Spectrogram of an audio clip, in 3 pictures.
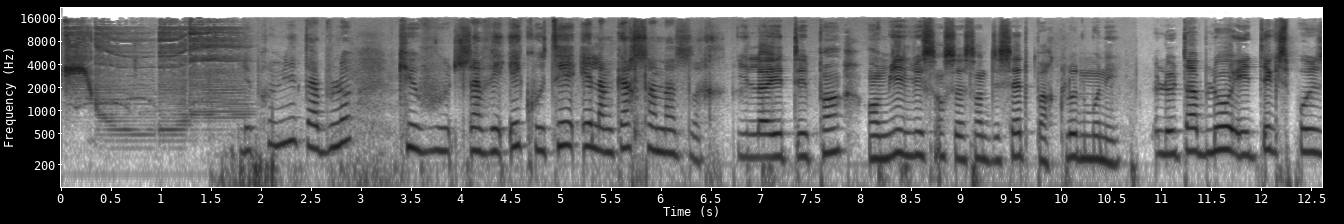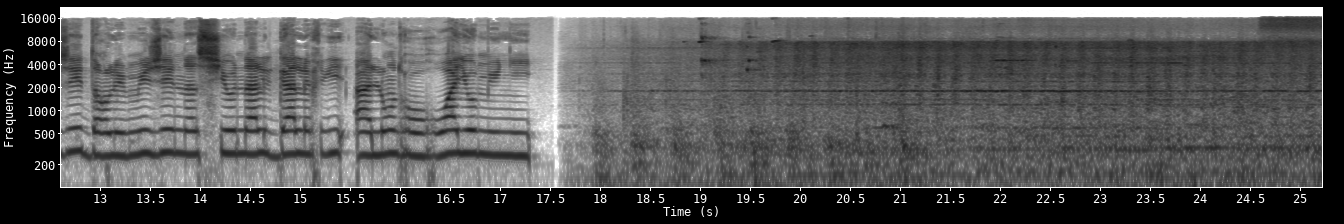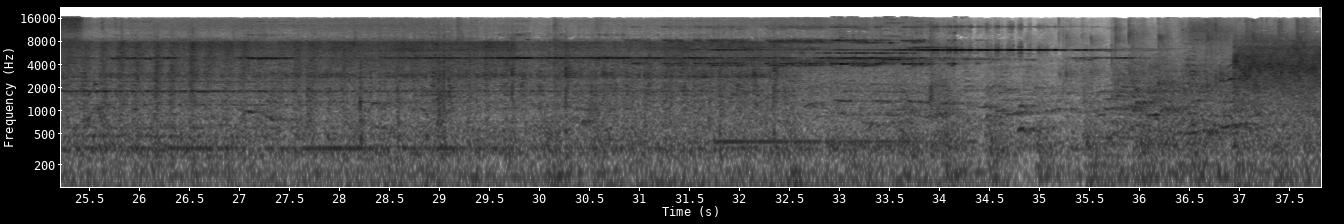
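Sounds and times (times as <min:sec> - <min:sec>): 
speech: 0:01.8 - 0:17.4
trains rumbling through a busy railway station: 0:17.6 - 0:37.8
high metallic train wheel squeals: 0:17.7 - 0:37.8.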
